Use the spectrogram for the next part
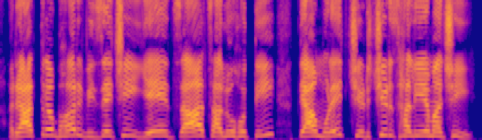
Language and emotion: Marathi, angry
